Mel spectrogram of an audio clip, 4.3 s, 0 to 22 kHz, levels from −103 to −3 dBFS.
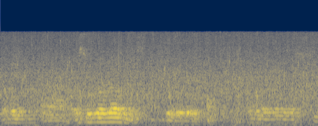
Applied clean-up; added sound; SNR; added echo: none; Stream; 9 dB; reverberation time 0.7 s.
